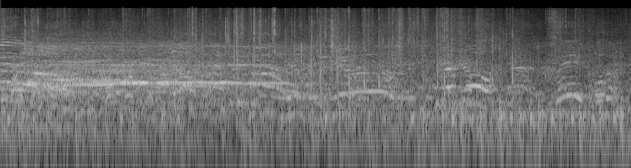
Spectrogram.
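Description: Several excited young voices overlapping, one drawn out in a long held exclamation over the first few seconds, with crinkling and rustling of plastic packing as it is pulled off a package.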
